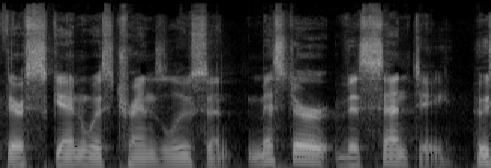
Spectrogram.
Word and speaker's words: Vicente: is New York Times in late 2015 Marc Vincent I'm sorry vicente then a senior member of the cult light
